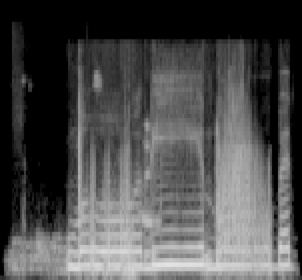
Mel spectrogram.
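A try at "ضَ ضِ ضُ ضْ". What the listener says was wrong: Nah, nyasar ke huruf dal. Ini Dodi jadi begitu ya.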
